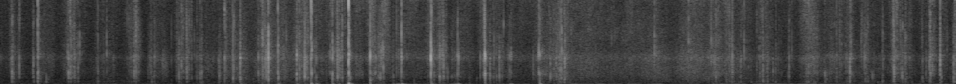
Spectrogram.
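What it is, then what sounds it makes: Leather jacket sleeve being rubbed. Fingertips and a palm rub and squeeze the padded, soft sleeve of a black leather (possibly faux leather) jacket worn on an arm crossed in front of the chest. Irregular, quick crinkling and creaking scratches come in bursts of bright crackle, easing into softer, denser rubbing in the second half. A faint low steady hum sits underneath.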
